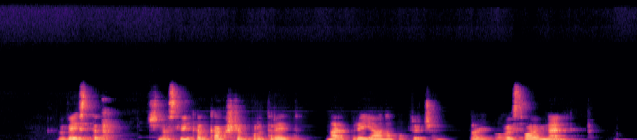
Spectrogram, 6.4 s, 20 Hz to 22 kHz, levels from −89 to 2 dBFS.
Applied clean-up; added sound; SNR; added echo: neural mask model DeepFilterNet 3.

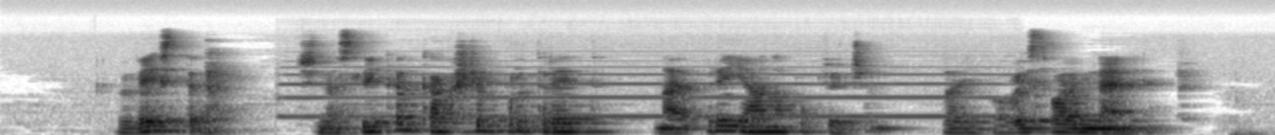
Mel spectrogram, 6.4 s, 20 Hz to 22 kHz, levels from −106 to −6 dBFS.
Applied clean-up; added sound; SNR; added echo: none; Wind instrument, woodwind instrument; 20 dB; none.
